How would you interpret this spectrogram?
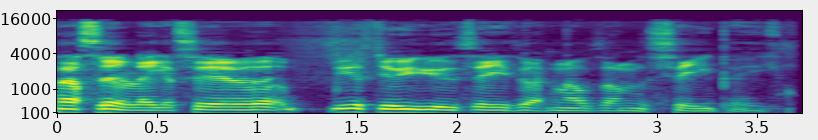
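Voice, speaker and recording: Rambling middle-aged British man, lowish voice. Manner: rambling and unhurried, with many fillers and restarts. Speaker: radio hobbyist leafing through a catalogue. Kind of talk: casual reminiscing commentary.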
